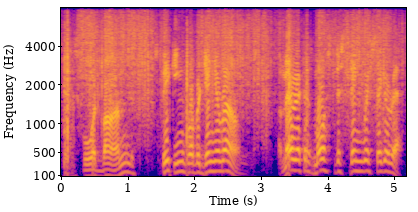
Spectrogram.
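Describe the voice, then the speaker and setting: A man's voice: a little high, big pitch swings, moderate pace. A man announcing a scripted 1940s radio sponsor message with polished, formal salesmanship. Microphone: radio studio microphone. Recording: noisy, muffled 1940s radio recording.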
